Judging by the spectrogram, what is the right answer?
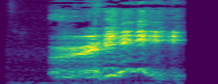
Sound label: the best notification ringtone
